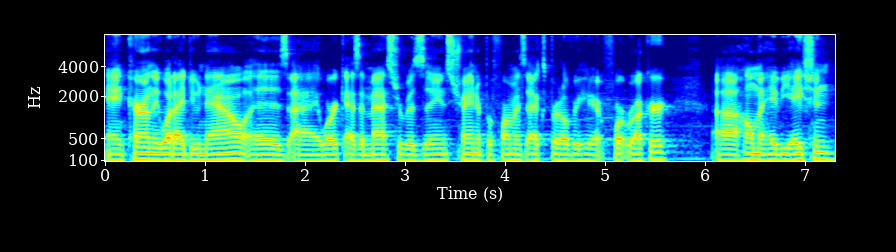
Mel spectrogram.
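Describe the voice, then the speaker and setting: Speaking at a moderate pace, a man with a Californian accent has a fairly low pitch and monotone, flat intonation. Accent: Californian American English. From Southern California. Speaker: podcast host, former college football player, performance psychology trainer. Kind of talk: casual podcast introduction monologue.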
